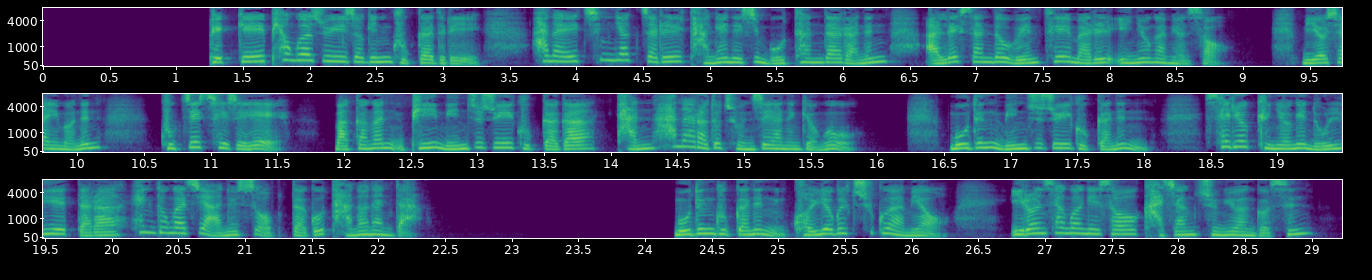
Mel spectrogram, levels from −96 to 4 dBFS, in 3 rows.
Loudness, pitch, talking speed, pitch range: -19 LUFS, 205 Hz, 275 characters per minute, 180-240 Hz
